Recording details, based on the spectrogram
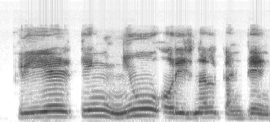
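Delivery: slow, heavy stress on "new" and "original". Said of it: "emphasizing the word new and original".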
